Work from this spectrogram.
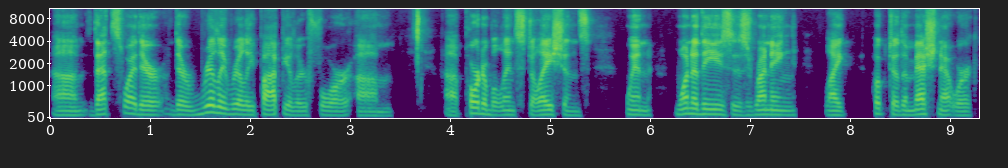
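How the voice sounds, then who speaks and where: A man's voice: mid-range voice, fairly even intonation, normal speed, a bit bright, dry recording. An American man giving an informal technical slide presentation to a club. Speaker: presenter at a ham radio club meeting.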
